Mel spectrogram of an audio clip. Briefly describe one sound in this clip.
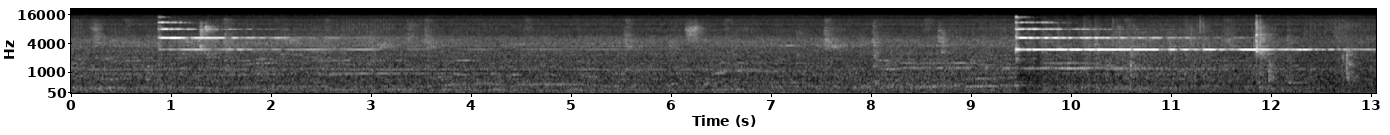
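An elevator chime rings with a steady tone.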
